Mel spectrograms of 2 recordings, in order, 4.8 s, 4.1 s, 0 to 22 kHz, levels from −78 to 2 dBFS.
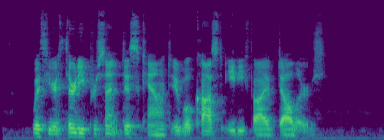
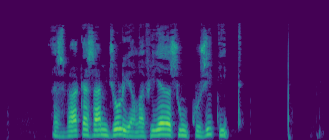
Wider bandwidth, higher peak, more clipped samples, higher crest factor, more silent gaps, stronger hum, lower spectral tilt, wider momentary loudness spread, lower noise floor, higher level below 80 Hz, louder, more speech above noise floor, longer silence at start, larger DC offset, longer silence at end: first, 16 kHz vs 11.5 kHz; about the same, -2 dBFS vs -4 dBFS; neither; about the same, 20 dB vs 20 dB; neither; neither; about the same, -4 dB/octave vs -4.5 dB/octave; second, 6 LU vs 12 LU; second, -54 dBFS vs -74 dBFS; first, -52 dBFS vs -66 dBFS; about the same, -21 LUFS vs -22 LUFS; second, 33 dB vs 53 dB; second, 0.4 s vs 0.65 s; neither; second, 0.8 s vs 1.1 s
